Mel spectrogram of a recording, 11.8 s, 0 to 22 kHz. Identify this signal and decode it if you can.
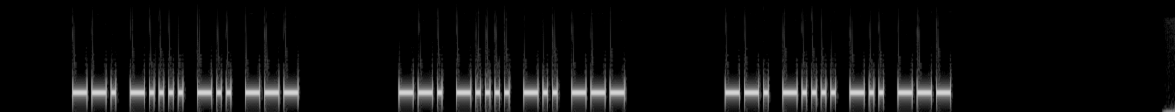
Morse code, heard as a keyed tone, about 25 wpm, 700 Hz. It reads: G6DO G6DO G6DO
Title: DXCC-100 Call Signs - 4 Characters - Repeated 3x - 25wpm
